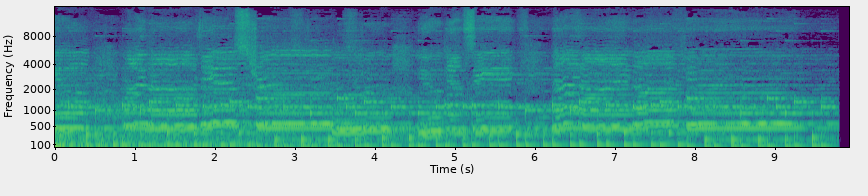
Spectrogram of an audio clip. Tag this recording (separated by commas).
Exciting music, Music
